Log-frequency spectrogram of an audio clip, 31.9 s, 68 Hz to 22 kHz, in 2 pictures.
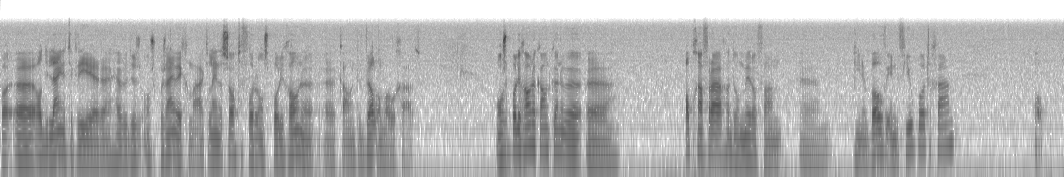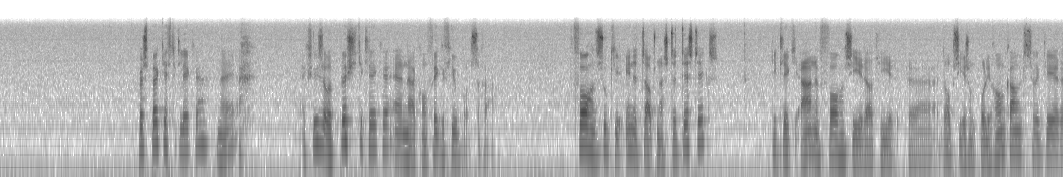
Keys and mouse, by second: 2.6 alt+middle click, 3.7 middle click, 5.7 middle click, 11.5 click, 15.0 click, 17.5 click, 19.8 click, 22.7 click, 27.1 click.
